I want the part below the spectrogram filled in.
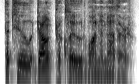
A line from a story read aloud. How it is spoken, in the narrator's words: Butters said with a sigh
